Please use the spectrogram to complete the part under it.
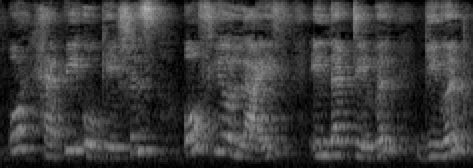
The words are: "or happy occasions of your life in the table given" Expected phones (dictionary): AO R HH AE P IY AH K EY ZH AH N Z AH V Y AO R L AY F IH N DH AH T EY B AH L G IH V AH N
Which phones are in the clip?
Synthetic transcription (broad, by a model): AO R HH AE P IY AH K EY SH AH N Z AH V Y AO R L AY F IH N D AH T EY B AH L G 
